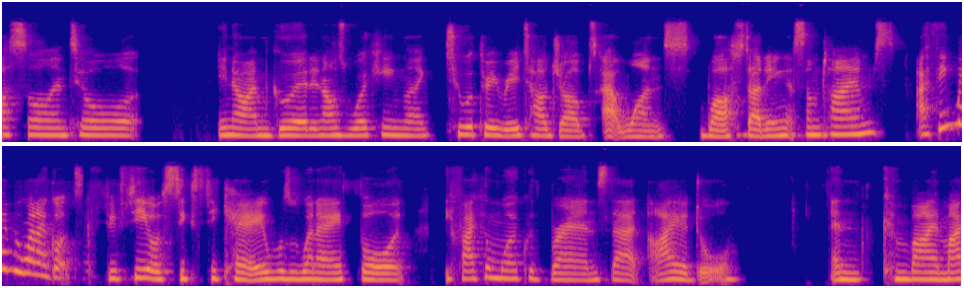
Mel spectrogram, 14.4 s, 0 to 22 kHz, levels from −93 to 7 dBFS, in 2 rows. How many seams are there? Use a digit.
2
